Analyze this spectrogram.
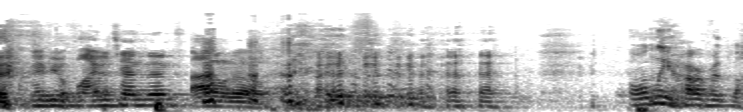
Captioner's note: laughter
